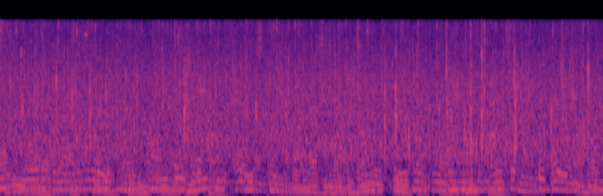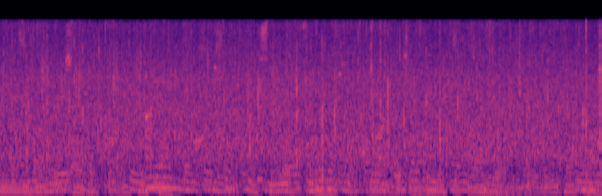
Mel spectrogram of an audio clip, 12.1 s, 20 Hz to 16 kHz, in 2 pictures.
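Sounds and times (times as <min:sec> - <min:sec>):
low overlapping voices: 0:00.0 - 0:12.0
steady rain: 0:00.0 - 0:12.0.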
